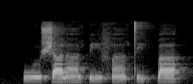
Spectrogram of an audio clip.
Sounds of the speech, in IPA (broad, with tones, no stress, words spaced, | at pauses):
wu˨ʃa˧ ɾã˧k͡pi˨fã˨ ti˧k͡pa˦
